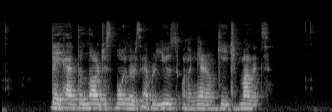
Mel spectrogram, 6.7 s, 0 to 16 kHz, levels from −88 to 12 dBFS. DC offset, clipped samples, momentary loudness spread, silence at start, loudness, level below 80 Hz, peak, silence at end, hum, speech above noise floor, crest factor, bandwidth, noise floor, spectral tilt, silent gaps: under 0.1%; under 0.1%; 11 LU; 1 s; -24 LUFS; -60 dBFS; -6 dBFS; 1.35 s; none; 51 dB; 20 dB; 7.8 kHz; -74 dBFS; -7.5 dB/octave; none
